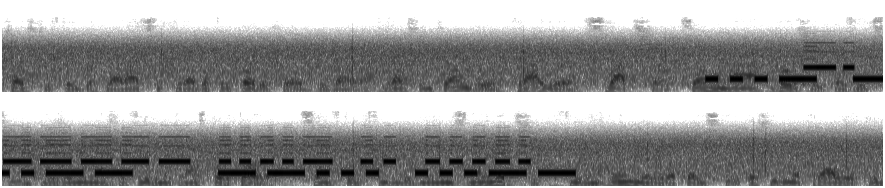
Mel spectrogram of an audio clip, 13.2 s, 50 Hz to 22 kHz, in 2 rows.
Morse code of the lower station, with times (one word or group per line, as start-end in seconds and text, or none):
5.3-7.6 VY
8.2-10.9 73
